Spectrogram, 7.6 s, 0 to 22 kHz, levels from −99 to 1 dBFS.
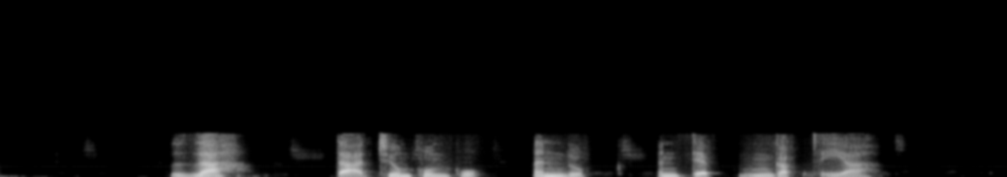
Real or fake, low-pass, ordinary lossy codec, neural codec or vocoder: fake; 5.4 kHz; MP3, 48 kbps; codec, 16 kHz, 0.5 kbps, X-Codec, HuBERT features, trained on LibriSpeech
